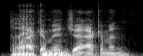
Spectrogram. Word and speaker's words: Jacomine: So basically, I always tell people, like, well, it only works in New Orleans if you can pronounce Plaquemine, Jacomine. There you go. Jacomine.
